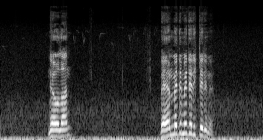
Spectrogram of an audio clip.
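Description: A man speaks sharply in short bursts, close by.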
